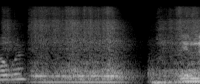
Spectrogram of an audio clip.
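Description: A steady low hum runs through, with bits of speech near the start and end.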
